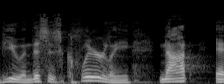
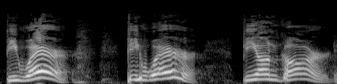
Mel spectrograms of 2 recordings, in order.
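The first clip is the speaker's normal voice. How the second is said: loud, higher, urgent beware with a laugh; emphatic warning; 7 semitones higher, 10 dB louder, much slower than usual. Shown as a demonstration. Pastor demonstrating the emphatic warning of the epistle, loud. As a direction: sound the alarm, beware. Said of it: "it's an emphatic kind of idea".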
